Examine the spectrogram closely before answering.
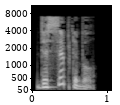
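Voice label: "discerptible", English, British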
